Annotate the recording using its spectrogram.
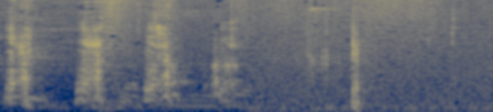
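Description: Short, indistinct vocal sounds from a man, then a single sharp click about three quarters of the way through, and a low background hiss.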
